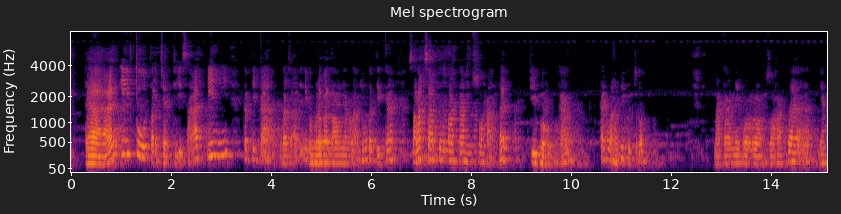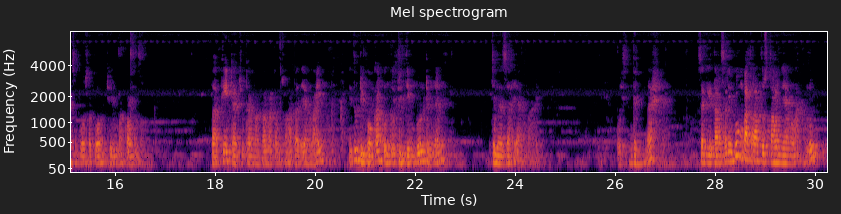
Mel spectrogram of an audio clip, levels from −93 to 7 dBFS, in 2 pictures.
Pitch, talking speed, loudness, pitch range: 130 Hz, 100 wpm, -29 LUFS, 120-160 Hz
